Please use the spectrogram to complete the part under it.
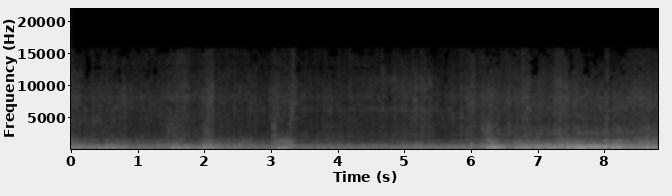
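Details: Buzzing of a swarm of avispa angolita wasps (Polybia occidentalis), an insect that builds hanging nests in trees and under roofs; a dense continuous wing hum that grows louder toward the end.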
